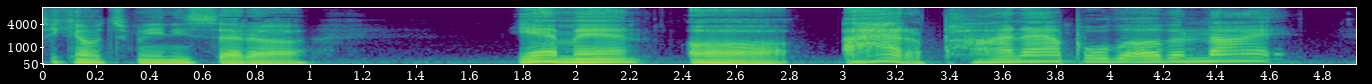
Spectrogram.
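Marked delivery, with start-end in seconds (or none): 1.8-4.6 put-on Southern accent, higher. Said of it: "With that accent".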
